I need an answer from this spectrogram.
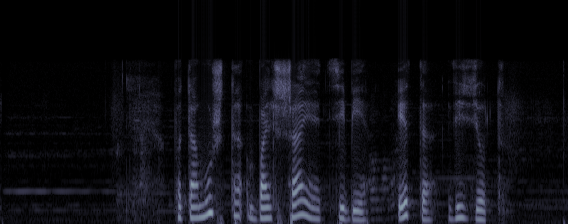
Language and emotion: Russian, neutral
